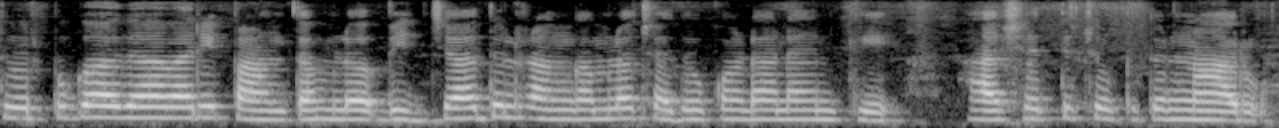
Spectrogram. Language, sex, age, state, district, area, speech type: Telugu, female, 18-30, Andhra Pradesh, East Godavari, rural, spontaneous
